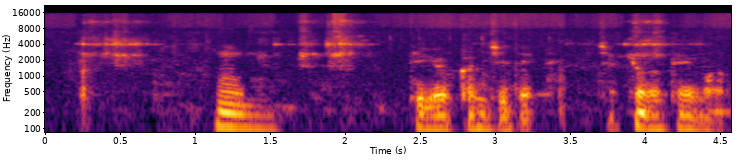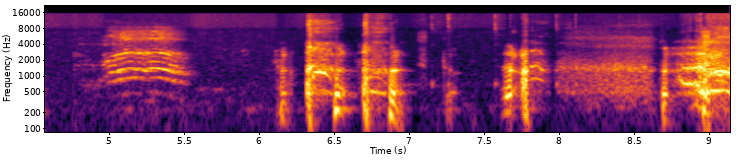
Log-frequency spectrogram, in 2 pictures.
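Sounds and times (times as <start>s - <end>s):
speech: 1.1s - 1.6s, 2.4s - 4.6s, 6.1s - 7.9s
person coughing: 6.1s - 8.0s, 8.7s - 9.1s.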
